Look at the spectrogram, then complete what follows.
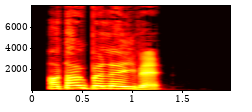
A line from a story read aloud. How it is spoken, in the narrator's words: shouted the centipede, raising his voice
